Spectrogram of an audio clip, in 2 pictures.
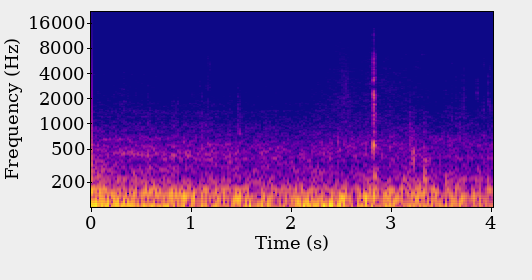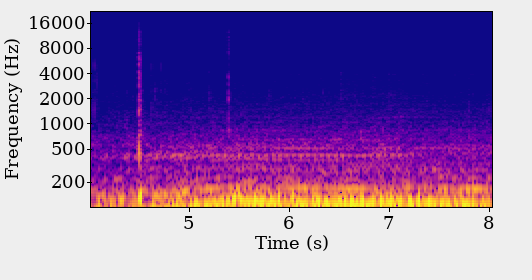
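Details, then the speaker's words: Mercedes GLE 250 driving after full suspension overhaul with new bush kits, ball joints and front shocks: only low even road rumble and tyre roar, no growl building with speed; earlier wheel bearing noise gone, bearings normal. "तो अभी वो आवाज़ नहीं है, यानी कि wheel bearing वाला issue जो था वो खत्म हो चुका है।"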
